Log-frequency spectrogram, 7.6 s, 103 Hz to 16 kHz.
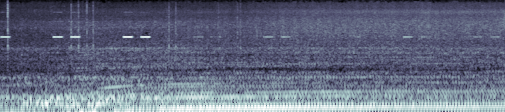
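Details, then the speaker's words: Volvo Penta 4.3 GXi fuel-injected V6 boat engine under load after a fuel pressure regulator cleaning: deep uneven drone that never climbs, with backfire and failure to plane. Owner suspects failed sound-shield foam blocking the intake. Bogging under load. "so I think I may have found the problem with this 4.3 fuel injected Volvo Penta was having a backfire and having a problem getting on plane"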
